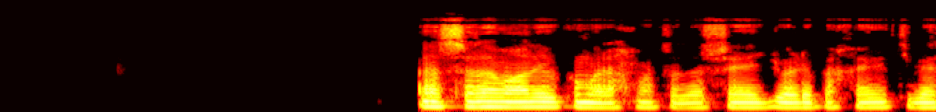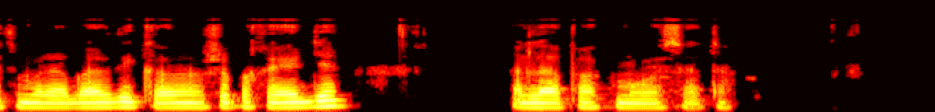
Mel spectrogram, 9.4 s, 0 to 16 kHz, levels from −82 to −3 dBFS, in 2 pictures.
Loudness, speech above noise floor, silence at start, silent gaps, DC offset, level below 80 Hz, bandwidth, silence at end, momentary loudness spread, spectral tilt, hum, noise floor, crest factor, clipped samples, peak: -16 LUFS; over 75 dB; 2.1 s; 6.82-7.23 s; under 0.1%; -58 dBFS; 9.4 kHz; 1 s; 8 LU; -6.5 dB/octave; none; under -90 dBFS; 18 dB; under 0.1%; 0 dBFS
